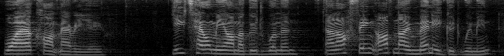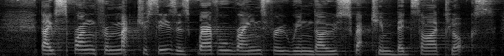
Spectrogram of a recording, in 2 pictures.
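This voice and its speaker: A woman reading as a weary, tender woman addressing the man who calls her good. The recitation is slow and measured, in a middle pitch, plain and close. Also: fairly even intonation, bright, forceful tone, lightly acted. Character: weary, tender woman speaking a poem to a lover. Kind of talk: poetry reading.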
